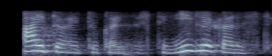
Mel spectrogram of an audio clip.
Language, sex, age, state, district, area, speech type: Kannada, female, 18-30, Karnataka, Tumkur, urban, conversation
